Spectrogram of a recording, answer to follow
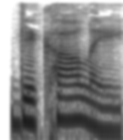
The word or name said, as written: decollator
